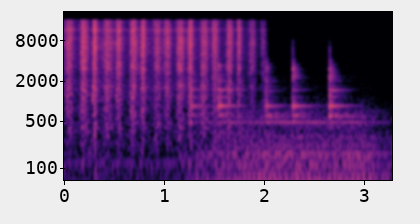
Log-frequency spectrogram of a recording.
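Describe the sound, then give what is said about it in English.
Rattling swishes from a homemade shaker, a plastic toy filled with buttons, shaken in a quick even rhythm of many pulses, then two separate single shakes with a ringing tail. “Another thing I love to do is make shakers out of different things. This is some kind of a plastic toy, and it's filled with buttons, and it sounds like this.”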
